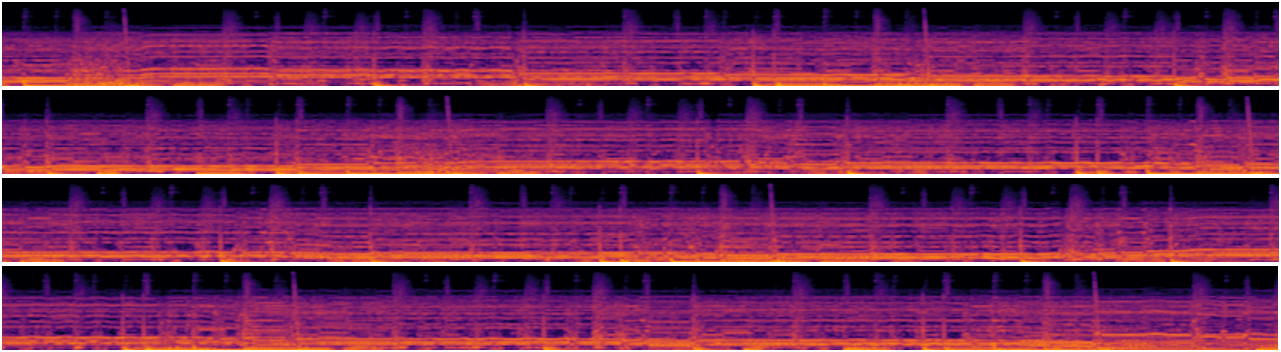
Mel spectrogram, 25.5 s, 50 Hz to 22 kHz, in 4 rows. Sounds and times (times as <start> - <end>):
Funk: 0.0 - 25.5.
